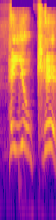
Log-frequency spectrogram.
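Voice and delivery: put-on Brooklyn accent.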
